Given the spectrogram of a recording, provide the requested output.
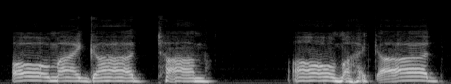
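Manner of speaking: high, slow wail of horror; anguished cry. A narrator's reading. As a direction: draw it out high, breaking down in anguish. Vinny collapses in horror, then cries.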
